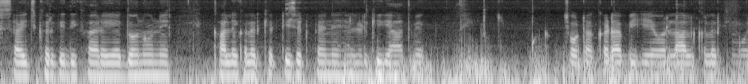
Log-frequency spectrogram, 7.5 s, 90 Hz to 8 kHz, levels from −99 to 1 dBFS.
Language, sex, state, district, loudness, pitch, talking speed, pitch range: Hindi, male, Rajasthan, Bikaner, -19 LUFS, 140 Hz, 215 wpm, 140-145 Hz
